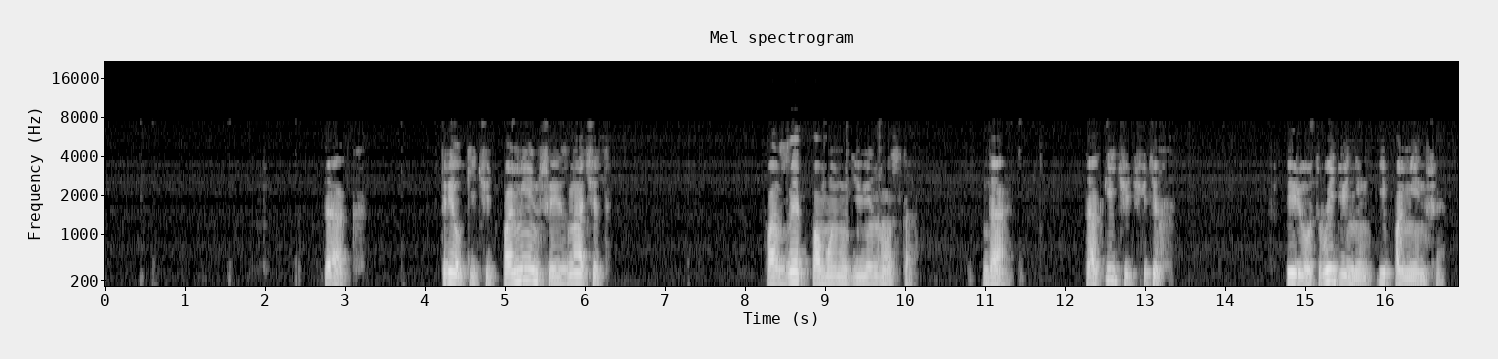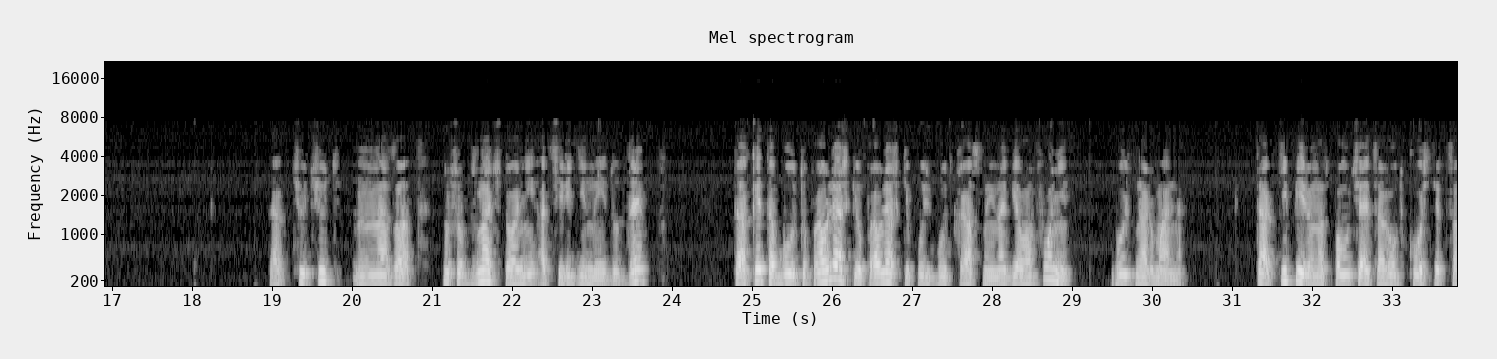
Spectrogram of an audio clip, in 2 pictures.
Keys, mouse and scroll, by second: 0.5 click, 1.6-2.5 scroll up 1, 2.5-3.7 scroll down 1, 3.7-5.2 drag, 7.4-9.9 drag, 11.0 middle click, 12.6-15.1 drag, 25.1 click, 26.6-27.7 drag, 29.4 middle click, 31.0 click, 33.5-33.8 drag.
